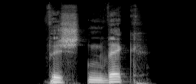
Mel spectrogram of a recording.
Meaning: inflection of wegwischen: 1. first/third-person plural preterite 2. first/third-person plural subjunctive II
- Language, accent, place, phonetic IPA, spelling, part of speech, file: German, Germany, Berlin, [ˌvɪʃtn̩ ˈvɛk], wischten weg, verb, De-wischten weg.ogg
